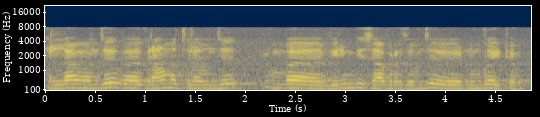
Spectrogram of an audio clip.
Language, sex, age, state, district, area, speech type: Tamil, male, 45-60, Tamil Nadu, Cuddalore, rural, spontaneous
